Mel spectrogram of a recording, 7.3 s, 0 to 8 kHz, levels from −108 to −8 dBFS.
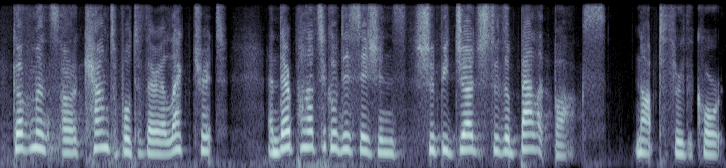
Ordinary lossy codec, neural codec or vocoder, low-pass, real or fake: none; codec, 16 kHz in and 24 kHz out, 0.4 kbps, LongCat-Audio-Codec, two codebook decoder; 7.2 kHz; fake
